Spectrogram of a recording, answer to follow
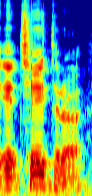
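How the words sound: It is pronounced in the classical Latin way. This is the proper Latin way. The speaker calls it right. "if I were teaching Latin and I wanted to say that, I would say"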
